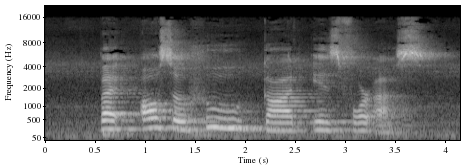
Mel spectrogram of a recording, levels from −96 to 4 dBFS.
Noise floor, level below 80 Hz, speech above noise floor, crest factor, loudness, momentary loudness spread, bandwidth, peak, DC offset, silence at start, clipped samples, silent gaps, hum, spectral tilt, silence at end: -47 dBFS; -56 dBFS; 25 dB; 16 dB; -21 LUFS; 7 LU; 16.5 kHz; -6 dBFS; under 0.1%; 0.2 s; under 0.1%; none; none; -2 dB/octave; 0.05 s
